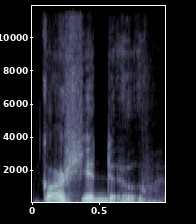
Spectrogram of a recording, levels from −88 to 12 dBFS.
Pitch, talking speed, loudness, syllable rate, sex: 125 Hz, 240 wpm, -19 LUFS, 5.3 syllables/s, male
